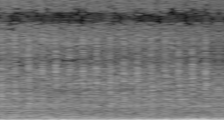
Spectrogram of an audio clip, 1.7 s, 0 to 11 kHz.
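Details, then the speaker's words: 2008 Honda Civic Si, K20Z3, six-speed, 100,000 miles, idling: steady quick clacking over a low idle rumble, intermittent; owner feared rod knock but oil is clean with no shavings, suspects valvetrain; source unconfirmed. "s and you hear that noise it clacking i afraid the rod noise but uh i checked the oil the oil very clear no shaving or anything so i think it's a head like you know the vowel or the lma make noise guys"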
